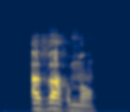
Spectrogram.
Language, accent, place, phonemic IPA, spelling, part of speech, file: French, France, Lyon, /a.vaʁ.mɑ̃/, avarement, adverb, LL-Q150 (fra)-avarement.wav
- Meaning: stingily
